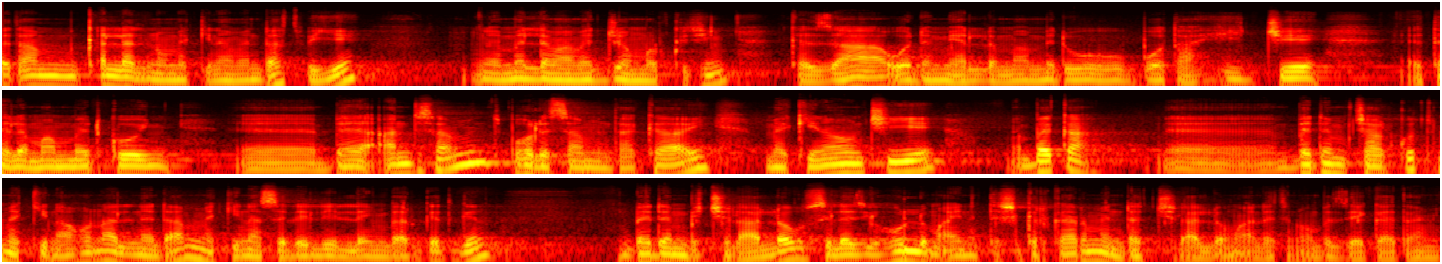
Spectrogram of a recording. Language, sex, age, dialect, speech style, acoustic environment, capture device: Amharic, male, 18-24, Ethiopia - Addis Ababa, excited, people talking, mobile / Linux / Chrome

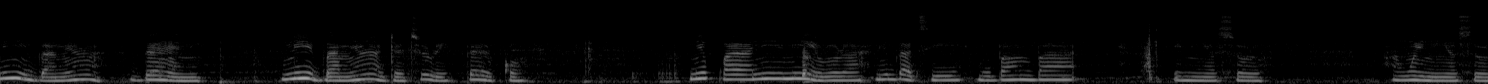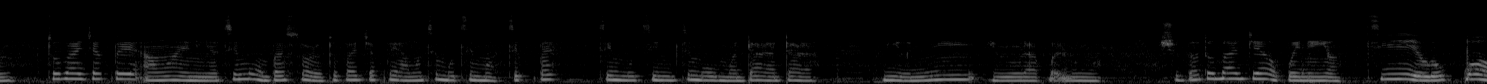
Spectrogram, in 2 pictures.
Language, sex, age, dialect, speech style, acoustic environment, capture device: Yoruba, female, 35-44, Nigeria - Lagos Yoruba, happy; relaxed; excited; focused, nature; silence, desktop / Windows / Chrome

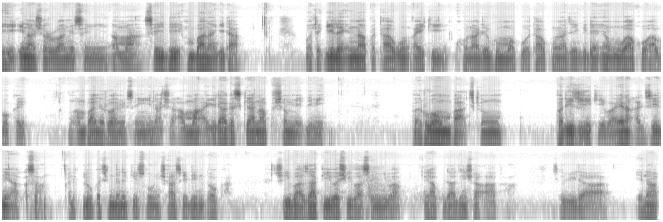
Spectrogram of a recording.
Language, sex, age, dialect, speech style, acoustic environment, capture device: Hausa, male, 25-34, Nigeria - Kano, happy; excited; focused, nature, mobile / Linux / Chrome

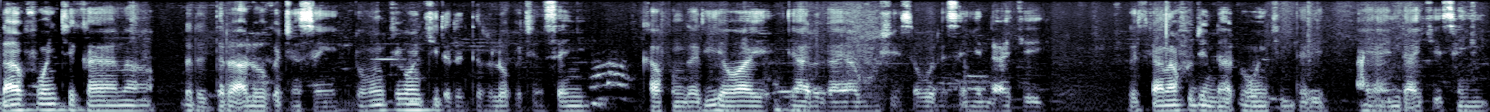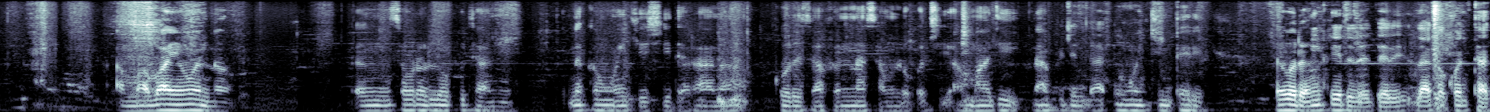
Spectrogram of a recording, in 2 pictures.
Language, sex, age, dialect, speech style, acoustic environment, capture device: Hausa, male, 25-34, Nigeria - Kano, happy, people talking, mobile / Linux / Chrome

